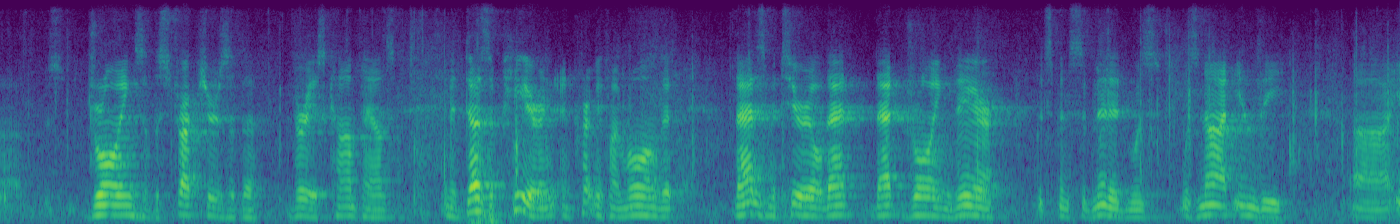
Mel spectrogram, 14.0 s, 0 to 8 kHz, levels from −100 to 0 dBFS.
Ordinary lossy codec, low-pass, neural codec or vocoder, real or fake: Opus, 32 kbps; 7.2 kHz; none; real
